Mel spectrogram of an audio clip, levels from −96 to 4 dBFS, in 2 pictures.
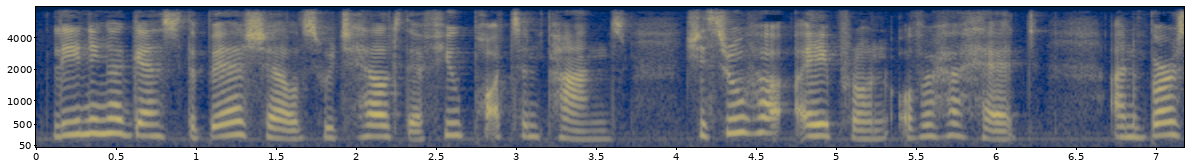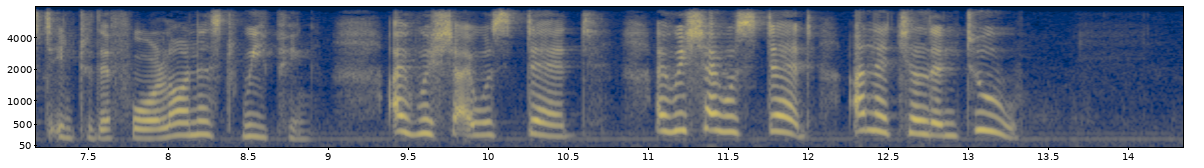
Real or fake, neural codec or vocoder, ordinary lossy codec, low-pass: real; none; Opus, 64 kbps; 7.2 kHz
